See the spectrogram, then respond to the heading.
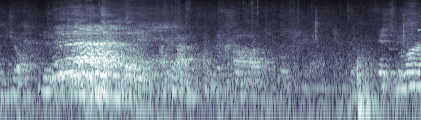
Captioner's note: laughter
